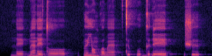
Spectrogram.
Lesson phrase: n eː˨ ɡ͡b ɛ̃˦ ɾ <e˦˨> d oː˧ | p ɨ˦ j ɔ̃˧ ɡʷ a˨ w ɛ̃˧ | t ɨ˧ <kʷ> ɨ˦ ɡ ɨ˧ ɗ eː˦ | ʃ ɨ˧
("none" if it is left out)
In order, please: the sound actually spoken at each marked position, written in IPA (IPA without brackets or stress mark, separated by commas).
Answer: e˦˨, kʷ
